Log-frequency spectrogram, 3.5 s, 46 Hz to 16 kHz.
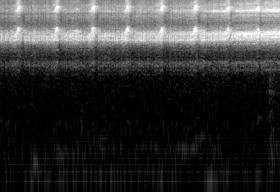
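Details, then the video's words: Cicada in a small garden, August 5, 2020: a high, shrill buzz that swells in pulses about twice a second, with no other clear sounds. "The sound of Cicada."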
